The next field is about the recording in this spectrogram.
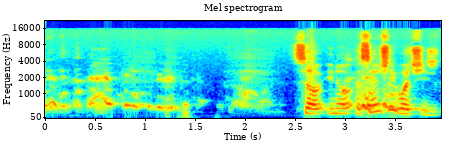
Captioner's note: students giggling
